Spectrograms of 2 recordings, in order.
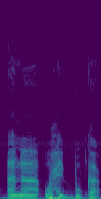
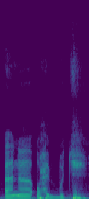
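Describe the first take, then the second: First: The last word ends with a k sound. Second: The last word ends with a ch sound. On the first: This is the standard form. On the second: This is the colloquial form.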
